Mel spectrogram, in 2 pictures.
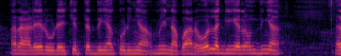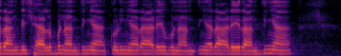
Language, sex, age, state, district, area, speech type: Dogri, female, 60+, Jammu and Kashmir, Samba, urban, spontaneous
